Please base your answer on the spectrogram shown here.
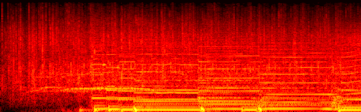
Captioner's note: audience cheers; upbeat music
